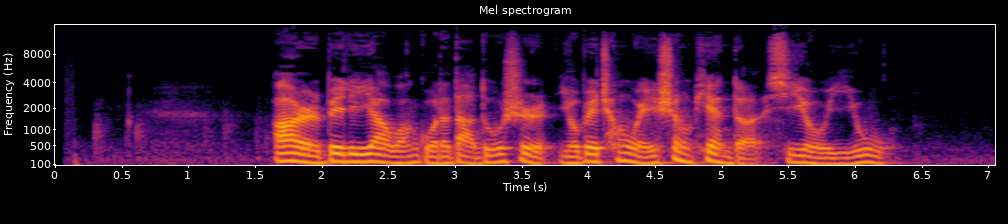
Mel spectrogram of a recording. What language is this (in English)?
Chinese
